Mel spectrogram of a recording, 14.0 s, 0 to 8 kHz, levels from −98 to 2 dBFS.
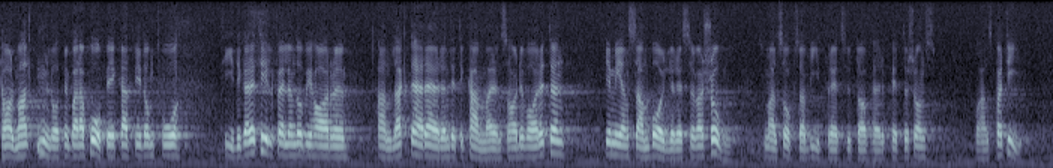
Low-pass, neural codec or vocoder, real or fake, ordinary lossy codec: none; none; real; none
